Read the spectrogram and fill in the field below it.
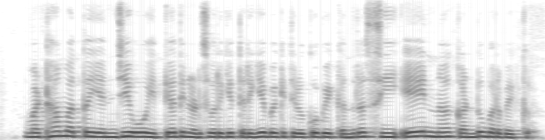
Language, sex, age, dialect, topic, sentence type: Kannada, female, 41-45, Dharwad Kannada, banking, statement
